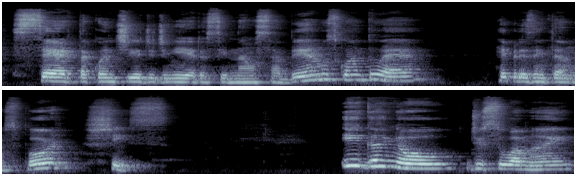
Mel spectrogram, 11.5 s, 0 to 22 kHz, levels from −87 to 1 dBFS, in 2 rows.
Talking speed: 90 wpm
